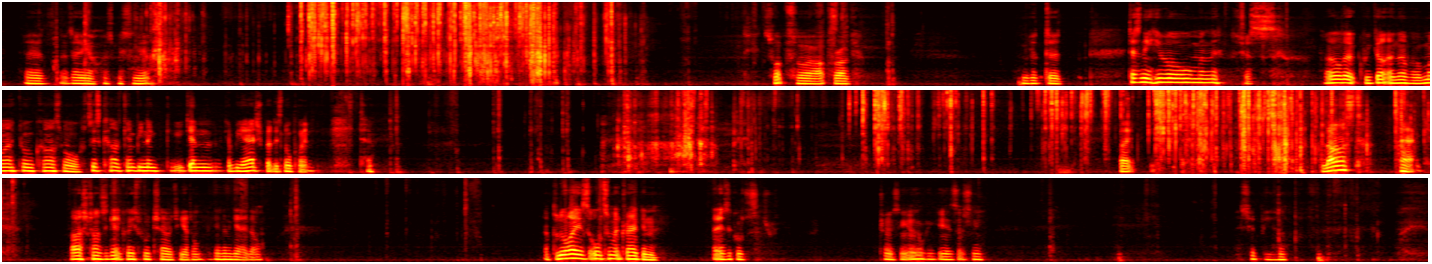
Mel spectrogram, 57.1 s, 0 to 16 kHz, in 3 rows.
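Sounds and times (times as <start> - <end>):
foil wrapper crinkling and tearing: 1.8 - 8.6, 27.2 - 38.3
trading cards clicking and rustling: 1.8 - 8.6, 25.5 - 38.3
sharp crackles of foil wrapper: 2.1 - 8.5, 27.7 - 38.3.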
